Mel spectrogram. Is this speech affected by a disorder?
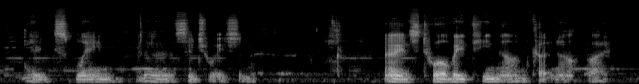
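Yes: cerebral palsy.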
